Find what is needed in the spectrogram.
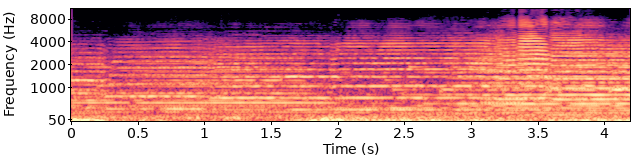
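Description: Marching band brass and winds holding sustained chords, swelling a little louder near the end.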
